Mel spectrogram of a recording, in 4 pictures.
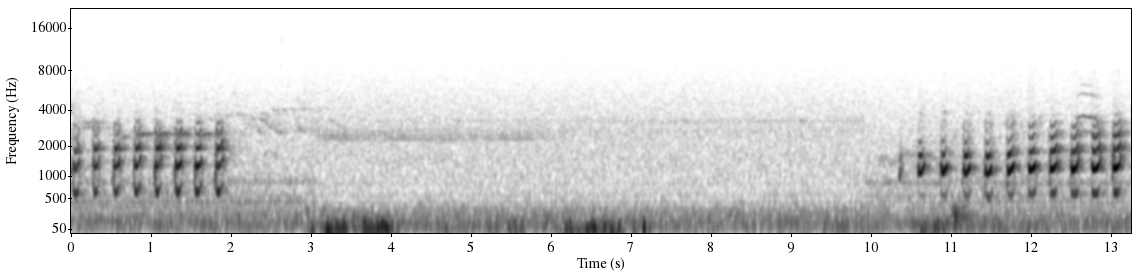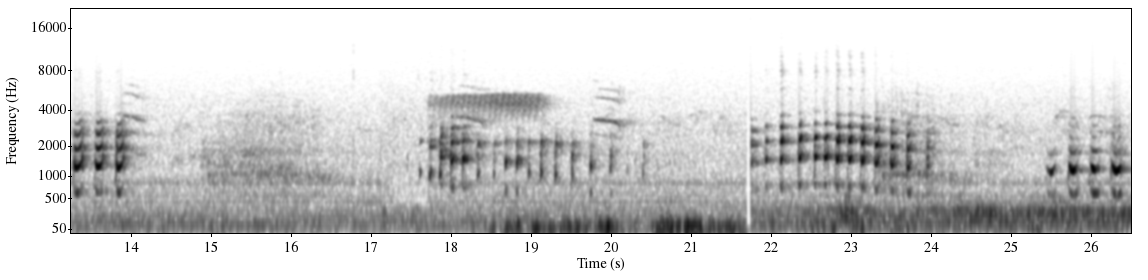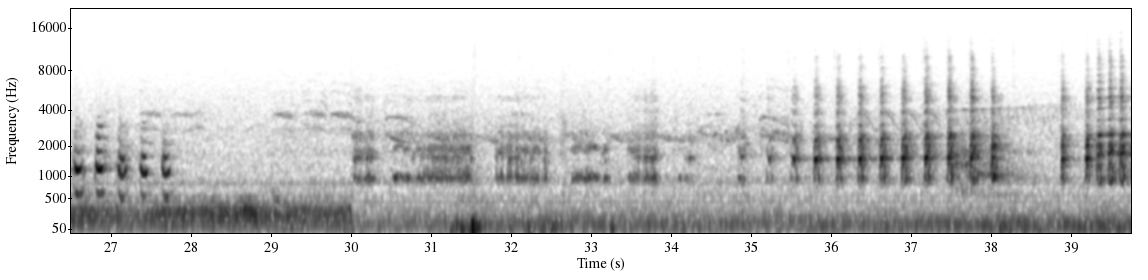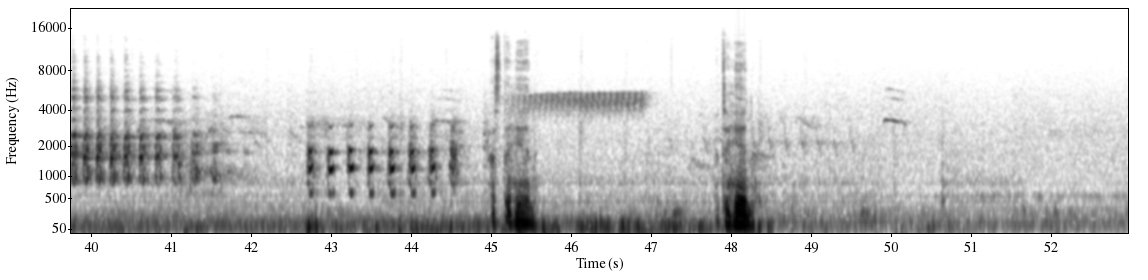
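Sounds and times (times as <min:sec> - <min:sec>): wild turkeys gobbling: 0:00.0 - 0:02.1, 0:10.2 - 0:16.8, 0:17.4 - 0:20.5, 0:21.8 - 0:24.3, 0:25.4 - 0:27.8, 0:30.0 - 0:45.0.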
